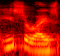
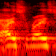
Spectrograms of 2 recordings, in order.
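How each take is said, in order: First: The first part sounds like 'Issa', two syllables. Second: The first part sounds like 'Ice', one syllable. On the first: "I used to say Issa Rice" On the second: "So I'm just gonna say Ice Rice"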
